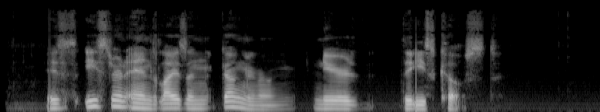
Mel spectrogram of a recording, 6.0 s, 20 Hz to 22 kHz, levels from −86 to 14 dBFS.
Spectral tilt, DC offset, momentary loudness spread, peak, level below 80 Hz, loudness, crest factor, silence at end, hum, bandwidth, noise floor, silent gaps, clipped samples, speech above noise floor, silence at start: -6.5 dB/octave; under 0.1%; 14 LU; -2 dBFS; -56 dBFS; -20 LUFS; 18 dB; 1.05 s; 60 Hz at -45 dBFS; 15.5 kHz; -68 dBFS; none; under 0.1%; 49 dB; 0.45 s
